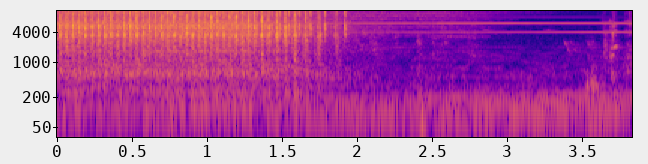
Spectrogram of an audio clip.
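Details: VW Jetta 6 1.4 TSI CAXA, 125,000 km, cold start: fast even ticking rattle, about four a second, fading after two seconds, worst after 3+ days unused and gone when warm; timing chain suspected but tested not stretched; cause unknown.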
